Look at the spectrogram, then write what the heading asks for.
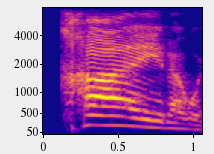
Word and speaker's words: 카이: 키 영어로는 키스라고 하는데요 헬라어이 그리스 알파베트 22번째 자는입니다 카이라고 읽어요입니다 이 카이는 교차를 나타내는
